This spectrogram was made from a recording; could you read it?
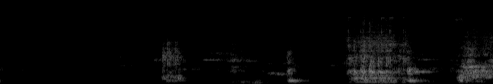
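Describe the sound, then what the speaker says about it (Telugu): Sewing machine stitching a dress, running in short bursts of a few seconds each with brief pauses between, close and fairly quiet, no talking. "ఇప్పుడు దీన్ని మనము స్టిచ్చింగ్ చేసేసుకుందాం"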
